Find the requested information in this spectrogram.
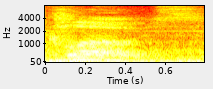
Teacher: There's a TH in there, but people usually don't sound it. So if you try to say clothes, it doesn't feel good, so people just say clothes.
